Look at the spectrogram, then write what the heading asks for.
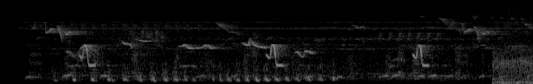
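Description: Several birds calling: a sharp downward-sweeping call comes three times among higher chirps, over a fast low pulsing sound. Near the end a sudden louder sound cuts in.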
